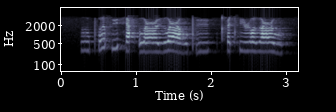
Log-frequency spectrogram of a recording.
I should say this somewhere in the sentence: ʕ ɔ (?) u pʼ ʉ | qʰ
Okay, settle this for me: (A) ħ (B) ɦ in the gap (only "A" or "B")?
B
